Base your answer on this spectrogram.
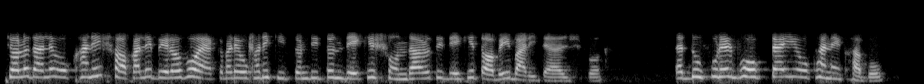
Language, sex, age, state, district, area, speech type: Bengali, female, 30-45, West Bengal, Kolkata, urban, conversation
